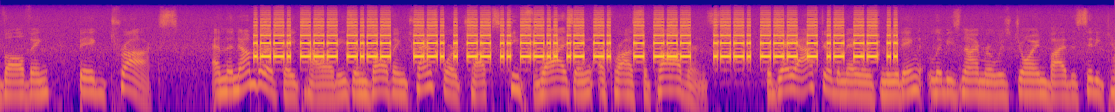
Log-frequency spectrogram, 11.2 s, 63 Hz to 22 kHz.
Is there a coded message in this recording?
Yes: Morse code (Greek alphabet) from 2.5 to 9.0 s, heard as electronic beeps, machine-sent, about 36 wpm, 1150 Hz, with speech in English. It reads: ΠΟΥ ΓΕΜΙΖΑΝ ΤΟ ΠΟΤΑΜΙ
